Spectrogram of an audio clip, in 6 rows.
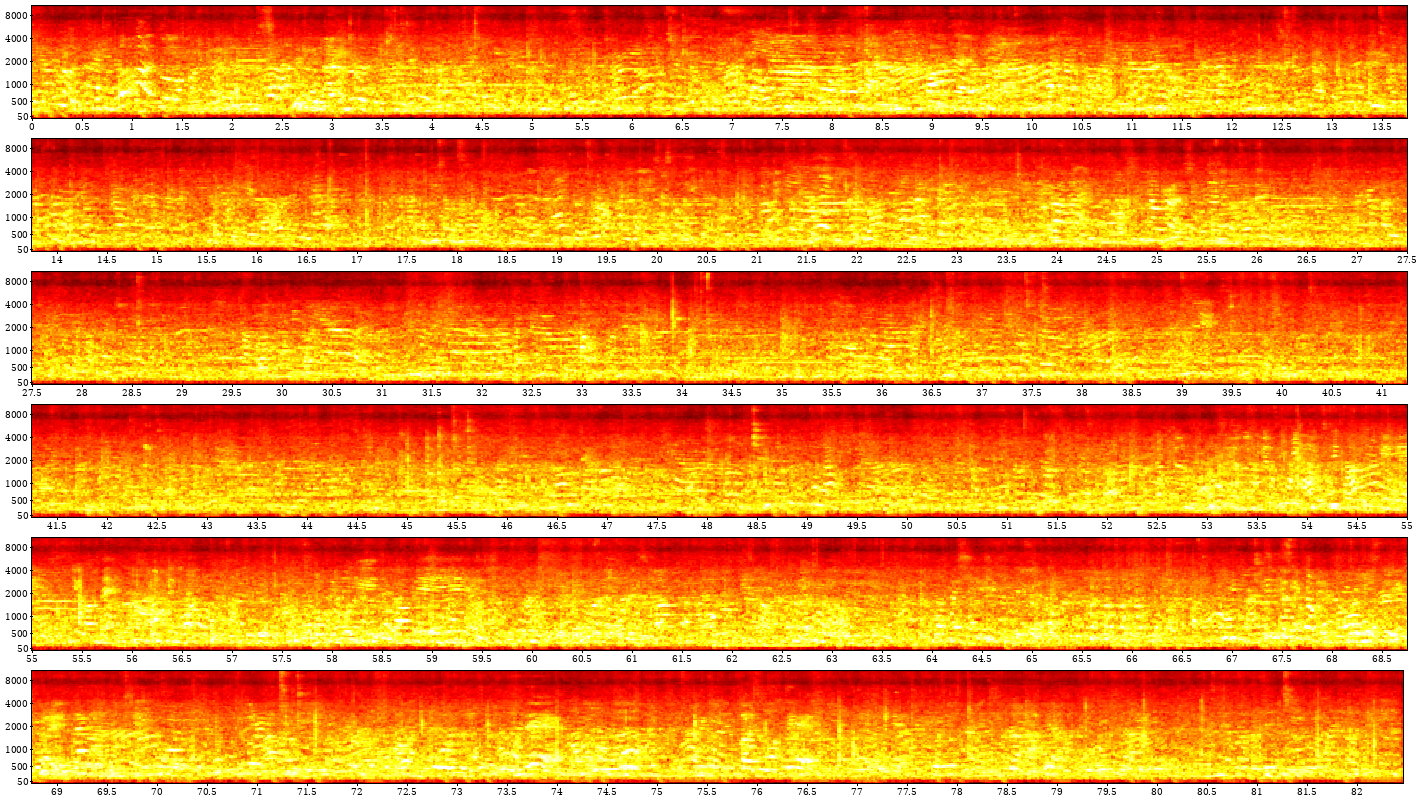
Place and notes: Seoul Express Bus Terminal, Underground Shopping Arcade, Bicycle Horn
서울고속버스터미널 지하상가, 낮시간, 자전거 빵빵
9 September 2019, ~13:00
